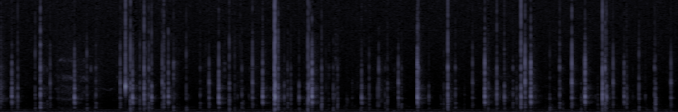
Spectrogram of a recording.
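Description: A small printed cardboard box is tapped and scratched with long nails, giving a quick run of sharp, dry clicks and light scratches. The taps are short and unevenly spaced over a faint low hum.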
